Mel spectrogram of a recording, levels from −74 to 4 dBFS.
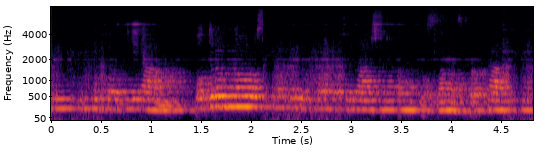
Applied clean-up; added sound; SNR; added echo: neural separator model SepFormer DNS4.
